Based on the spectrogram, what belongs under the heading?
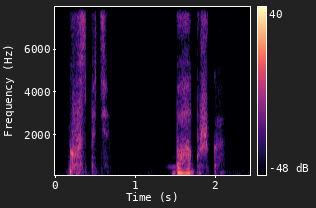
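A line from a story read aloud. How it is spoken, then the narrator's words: Whispered. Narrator (Russian): прошептала она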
